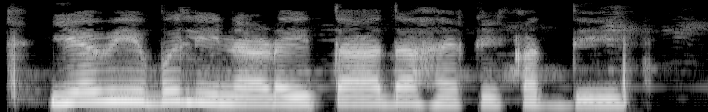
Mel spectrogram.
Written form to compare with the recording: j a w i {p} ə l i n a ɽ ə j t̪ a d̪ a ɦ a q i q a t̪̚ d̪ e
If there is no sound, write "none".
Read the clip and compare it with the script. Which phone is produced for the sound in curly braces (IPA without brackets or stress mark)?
b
